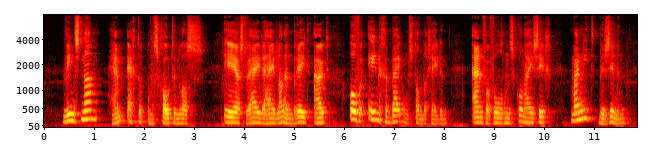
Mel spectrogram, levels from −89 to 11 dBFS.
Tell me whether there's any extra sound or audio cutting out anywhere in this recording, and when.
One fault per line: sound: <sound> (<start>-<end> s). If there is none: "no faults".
no faults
